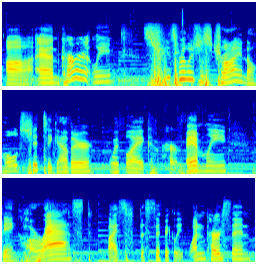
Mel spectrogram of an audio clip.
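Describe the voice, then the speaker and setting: Animated, unhurried woman on a game stream. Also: mid-range voice, faint music behind, low-quality recording. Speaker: player in an actual-play game. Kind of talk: casual chat, character introduction.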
